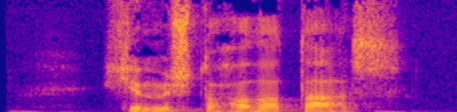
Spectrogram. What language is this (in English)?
Kabyle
